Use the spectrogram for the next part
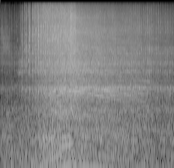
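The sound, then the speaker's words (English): An engine built by South Dakota State University students revs up and holds a steady, loud drone with rising and falling pitch, swelling around the middle, with no voices, at a STEM education event at the Washington Pavilion in Sioux Falls. “Whether it's an SDSU-built engine revving, robotics clacking, or students laughing, the Washington Pavilion is full of proof that local middle and high schoolers are engaging with science, technology, engineering, and mathematics.”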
